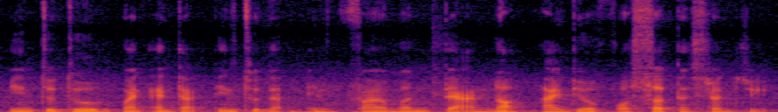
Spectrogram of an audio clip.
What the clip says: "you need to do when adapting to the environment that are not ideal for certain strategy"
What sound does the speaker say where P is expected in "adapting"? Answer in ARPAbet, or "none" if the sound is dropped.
none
